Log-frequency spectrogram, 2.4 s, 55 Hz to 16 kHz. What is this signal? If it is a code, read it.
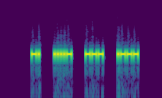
Morse code, heard as a keyed tone, about 52 wpm, spaced as for 29 wpm, 700 Hz. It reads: N4OJ
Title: USA Call Signs - 3x Character Spacing - 50wpm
